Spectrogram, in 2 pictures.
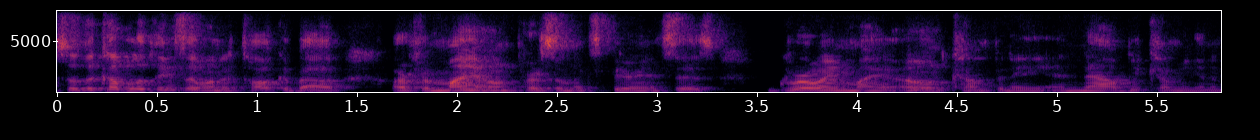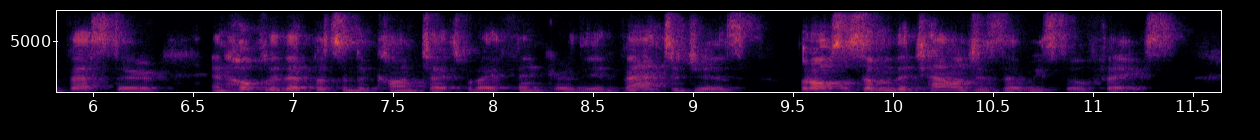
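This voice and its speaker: Lively intonation marks this man's medium-pitched voice with an American accent. He talks at a very fast pace. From United States. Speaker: biotech entrepreneur and investor. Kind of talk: panel presentation.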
